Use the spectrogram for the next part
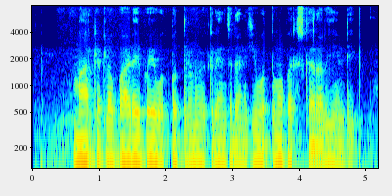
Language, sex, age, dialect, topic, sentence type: Telugu, male, 18-24, Utterandhra, agriculture, statement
